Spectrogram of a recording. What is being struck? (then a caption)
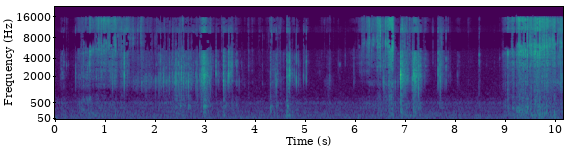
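Bar of black soap cut with a metal blade. A solid black soap bar held in the fingers is scored and scraped with a metal utility blade, and small cubes crumble off. The sound is a bright, crisp run of scratchy crunching and crumbling in bursts, with sharp clicks between them and a louder burst of scraping at the end.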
